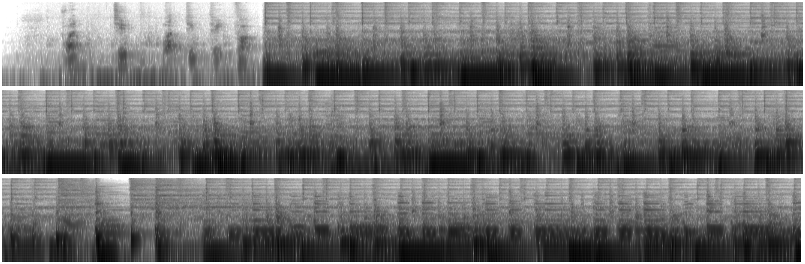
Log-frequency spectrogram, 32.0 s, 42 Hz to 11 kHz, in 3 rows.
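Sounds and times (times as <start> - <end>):
latin etude rhythm section: 3.5 - 32.0.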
